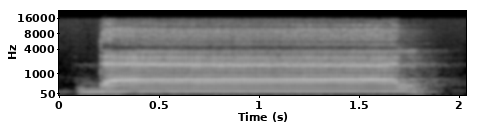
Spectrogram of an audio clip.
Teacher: জিহ্বার আগা সামনের উপরের 2 দাঁতের গোড়ার সঙ্গে লাগিয়ে উচ্চারিত হয়। তাহলে ছবি দেখে একবার চেষ্টা করুন, দাল।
